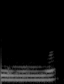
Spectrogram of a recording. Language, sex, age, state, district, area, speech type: Kannada, female, 18-30, Karnataka, Dakshina Kannada, rural, conversation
